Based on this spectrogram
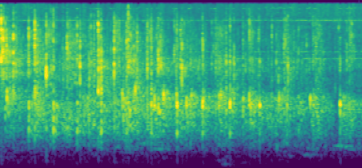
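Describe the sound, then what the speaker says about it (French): An audience applauds together in a French-speaking gathering, a dense, continuous wash of many clapping hands at fairly close range, holding steady for the whole stretch. "Si on est d'accord, on applaudit."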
